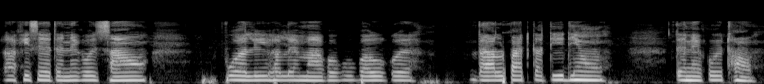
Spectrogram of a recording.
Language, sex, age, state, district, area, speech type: Assamese, female, 30-45, Assam, Sivasagar, rural, spontaneous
